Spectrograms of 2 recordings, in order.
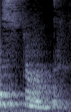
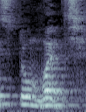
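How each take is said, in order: First: स्टमक said as stuh-muk, ending in a hard k; teacher models स्टमक as stuh-muk; correct pronunciation. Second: स्टोमच said as sto-much, ending in ch; imitating the village sto-much for स्टोमच; village mispronunciation. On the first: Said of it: "आपका word आता है स्टमक". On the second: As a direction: say स्टोमच the common wrong way, with ch. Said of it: "गांव में हम सभी इसको जो आज तक बोलते". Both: Shown as a demonstration.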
